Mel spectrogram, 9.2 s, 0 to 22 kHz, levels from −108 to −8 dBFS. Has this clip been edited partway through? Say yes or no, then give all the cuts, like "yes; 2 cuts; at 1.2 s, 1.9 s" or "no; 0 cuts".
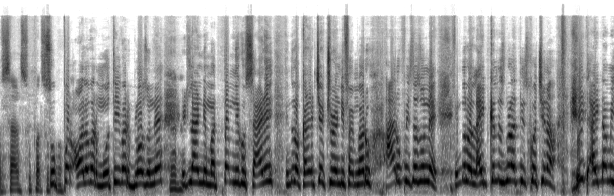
no; 0 cuts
